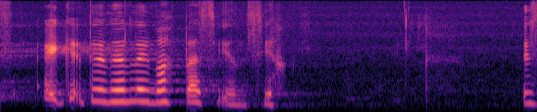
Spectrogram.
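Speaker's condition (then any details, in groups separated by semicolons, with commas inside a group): Cerebral palsy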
